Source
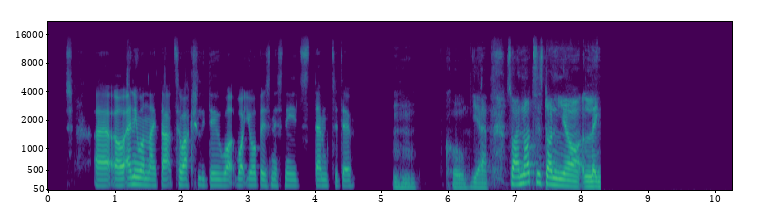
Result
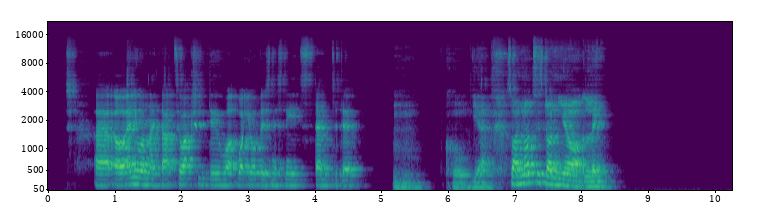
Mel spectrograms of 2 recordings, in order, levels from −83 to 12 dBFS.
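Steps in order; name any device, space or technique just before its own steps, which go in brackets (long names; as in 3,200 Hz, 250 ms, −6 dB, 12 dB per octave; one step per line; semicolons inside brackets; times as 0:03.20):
microphone above a desk (comb filter 1.7 ms, depth 73%; convolution reverb RT60 0.35 s, pre-delay 53 ms, DRR 4 dB)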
